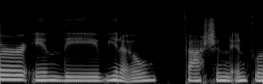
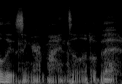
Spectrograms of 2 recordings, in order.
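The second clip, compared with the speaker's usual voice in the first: whisper; 9 semitones lower, 14 dB quieter, faster than usual. Retold or imitated. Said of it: "I think he's like".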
